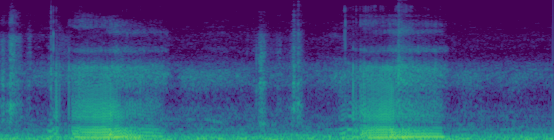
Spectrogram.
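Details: Golden Retriever puppy asleep, letting out two drawn-out, vibrating snores about three seconds apart, low and rough with quiet breaths in between.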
